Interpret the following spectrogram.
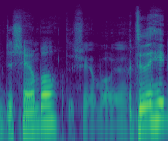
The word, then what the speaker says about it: DeChambeau: DeChambeau.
